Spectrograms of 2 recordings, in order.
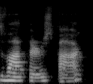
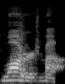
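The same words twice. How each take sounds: First: It is said with a German pronunciation. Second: It is said with an American pronunciation.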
